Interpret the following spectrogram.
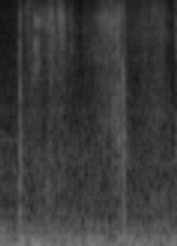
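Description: A few brief rustles and light ticks of a paper comic book being handled.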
